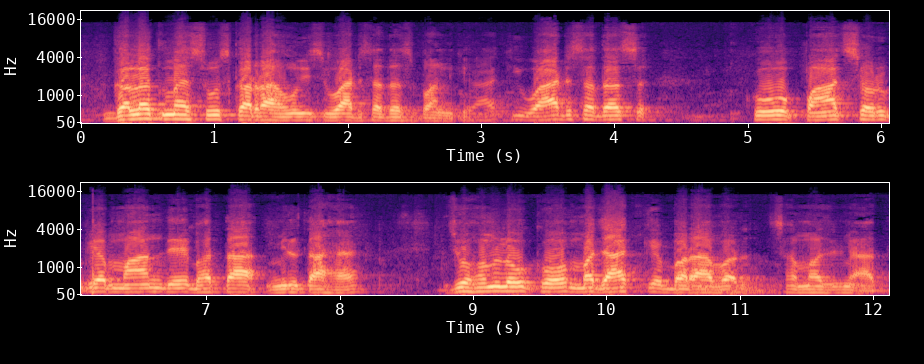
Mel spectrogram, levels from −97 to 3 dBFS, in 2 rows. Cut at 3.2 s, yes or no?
yes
